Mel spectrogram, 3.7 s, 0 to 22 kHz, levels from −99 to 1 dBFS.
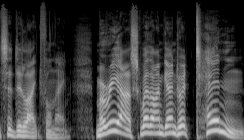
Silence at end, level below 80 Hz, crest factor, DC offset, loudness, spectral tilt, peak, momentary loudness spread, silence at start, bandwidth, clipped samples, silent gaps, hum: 0 s; -54 dBFS; 16 dB; under 0.1%; -25 LUFS; -5.5 dB/octave; -10 dBFS; 13 LU; 0 s; 18 kHz; under 0.1%; none; none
